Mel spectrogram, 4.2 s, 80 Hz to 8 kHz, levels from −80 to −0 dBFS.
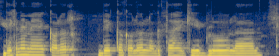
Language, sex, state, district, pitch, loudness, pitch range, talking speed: Hindi, male, West Bengal, Alipurduar, 130 Hz, -13 LUFS, 125-135 Hz, 145 wpm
